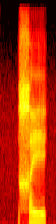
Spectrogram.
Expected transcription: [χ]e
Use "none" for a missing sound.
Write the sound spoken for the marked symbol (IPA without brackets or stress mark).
χ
